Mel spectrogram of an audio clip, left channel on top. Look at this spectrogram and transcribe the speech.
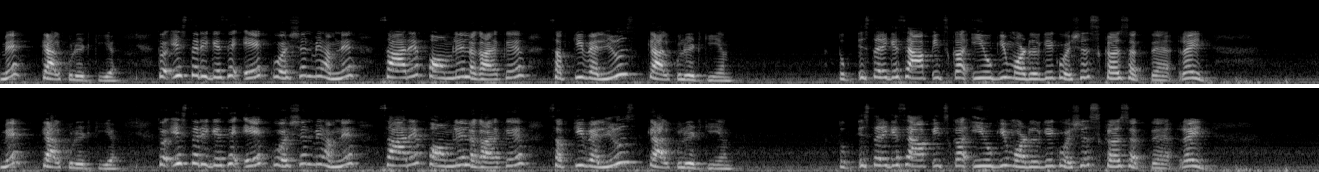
कैलकुलेट किया। तो इस तरीके से एक क्वेश्चन में हमने सारे फॉर्मूले लगा के सबकी वैल्यूज कैलकुलेट की है। तो इस तरीके से आप इसका EOQ मॉडल के क्वेश्चंस कर सकते हैं, right.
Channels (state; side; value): normal; both; correlation 0.58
